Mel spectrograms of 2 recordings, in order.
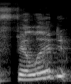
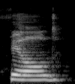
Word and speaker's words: filled: here some words um somebody said philid which makes perfect sense because some words do end like that but that's not how this is pronounced so it's fill filled filled they filled the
